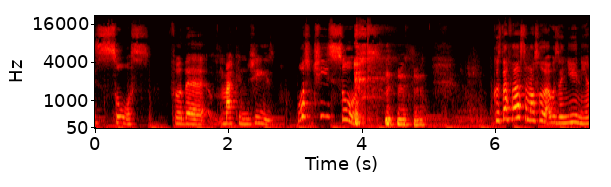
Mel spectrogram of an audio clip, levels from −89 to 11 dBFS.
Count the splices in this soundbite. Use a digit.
0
